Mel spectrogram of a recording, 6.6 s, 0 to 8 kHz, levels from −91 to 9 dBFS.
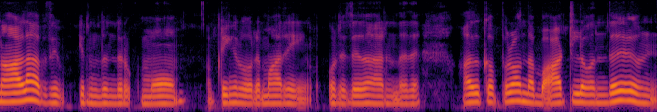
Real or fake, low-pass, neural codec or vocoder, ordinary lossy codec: fake; none; codec, 16 kHz, 4.8 kbps, FACodec; none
